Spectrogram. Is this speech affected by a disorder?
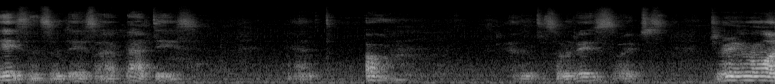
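Yes: cervical dystonia, spasmodic torticollis; DBS candidate, custom dental mouthpiece two days, improving.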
